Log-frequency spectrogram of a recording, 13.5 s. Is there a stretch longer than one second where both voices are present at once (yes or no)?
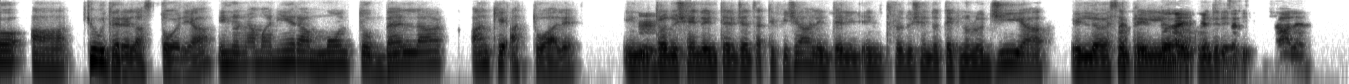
yes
